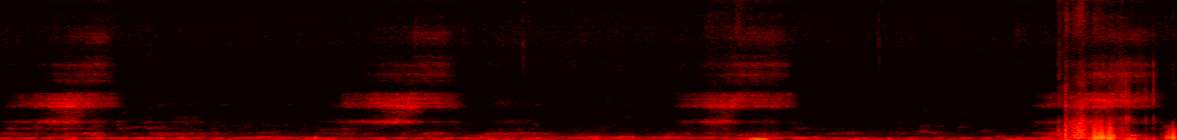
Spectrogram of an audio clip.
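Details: Father snoring in his sleep, filmed by his wife or daughter because he did not believe he snores: regular rough snores with each breath, about three in ten seconds, ending in a louder snort.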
